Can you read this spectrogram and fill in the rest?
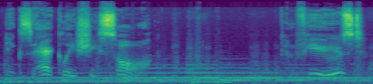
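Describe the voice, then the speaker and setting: A woman's voice: fairly low pitch, extremely slow. A woman voicing a feisty, folksy cartoon farm pony with a Southern US accent, blunt and fretful. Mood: uneasy. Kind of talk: cartoon comic dub with scripted narration. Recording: music behind the voice.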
